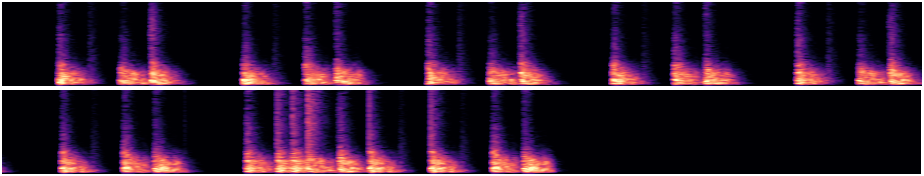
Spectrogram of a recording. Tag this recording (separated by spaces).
Bitcrush Bitcrushed Clap Distort Distorted Distortion Drum Drum-Bus Drum-Loop Drums Hat Hi High Loop mud Noise Rough Snare Split Stereo Thick Tom Vocode Vocoded Vocoder Washboard Wet Wide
